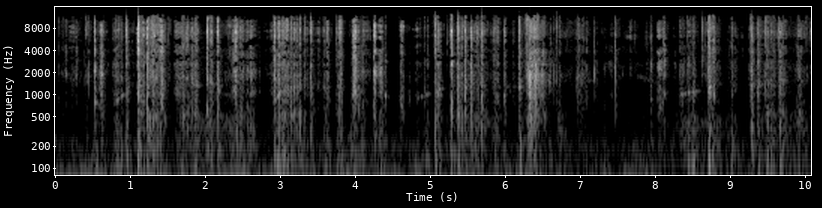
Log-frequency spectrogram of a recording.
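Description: A solid pink rectangular soap bar, held in a hand with long purple nails, is carved with a utility knife blade. Quick, crisp scraping and shaving strokes come one after another, bright and dry with almost no low end or ring. Thin curls of soap peel away in a steady, uneven rhythm.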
